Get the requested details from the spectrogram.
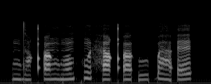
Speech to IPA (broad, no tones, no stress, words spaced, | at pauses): nda̤qʼõŋɡõkʷɛ̃ haqʼũʔṳ ɓa̤ʔɛ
